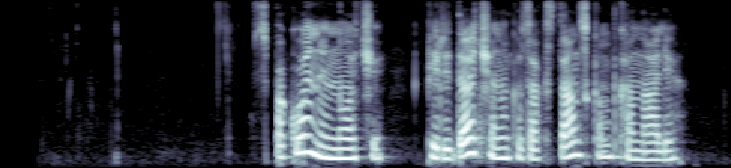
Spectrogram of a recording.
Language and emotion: Russian, neutral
